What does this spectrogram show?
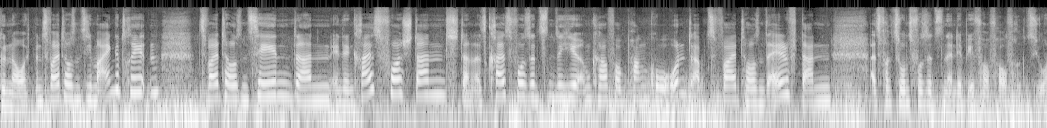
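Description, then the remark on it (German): A woman talks steadily outdoors at the water tower in the Kollwitzkiez, Prenzlauer Berg, on a fairly windy day, while a constant low rumble of wind buffets the microphone underneath her voice for the whole stretch. “Also man hört auch im Hintergrund, es ist heute ein relativ windiger Tag.”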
